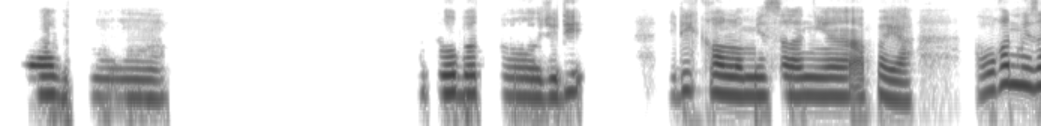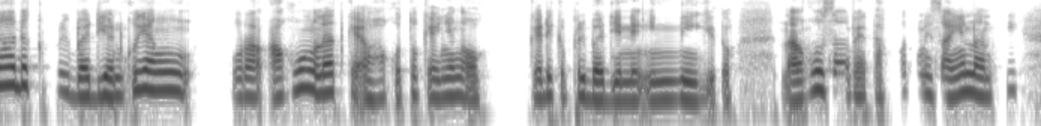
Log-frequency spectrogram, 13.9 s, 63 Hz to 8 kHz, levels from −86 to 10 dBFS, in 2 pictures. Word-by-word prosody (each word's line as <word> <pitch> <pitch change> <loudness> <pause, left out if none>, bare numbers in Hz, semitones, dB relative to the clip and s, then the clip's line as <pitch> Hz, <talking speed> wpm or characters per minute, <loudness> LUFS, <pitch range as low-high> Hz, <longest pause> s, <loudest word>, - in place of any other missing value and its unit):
Iya, 215 0 +4
betul. 190 -1 -5 1.7
Betul 225 0 +3
betul. 205 -2 -1
Jadi 195 +5 0 0.6
jadi 230 +5 -5
kalau 220 -4 +4
misalnya 205 0 +2
apa - - -5
ya, 175 -2 +1 0.4
aku 230 +4 -3
kan 325 - +6
misalnya 300 0 +4
ada 300 - 0
kepribadianku 205 -4 0
yang 250 -2 +3 0.2
kurang, 195 0 -2
aku 195 +6 -2
ngeliat 230 -1 +3
kayak, - - -1
oh 180 - -7
aku 175 - -7
tuh 205 - -7
kayaknya 195 +1 -1
ngeok 90 +4 -2 0.3
kayak 185 +3 -2
di - - -21
kepribadian 170 -3 +1
yang - - -6
ini 175 0 0
gitu. - - -8 0.3
Nah 170 +1 +2
aku 255 - -1
sampai 245 0 -4
takut 235 - -14
misalnya 215 +1 +1
nanti 250 +6 -12
205 Hz, 160 wpm, -24 LUFS, 190-225 Hz, 1.7 s, kan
